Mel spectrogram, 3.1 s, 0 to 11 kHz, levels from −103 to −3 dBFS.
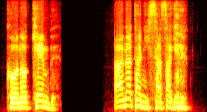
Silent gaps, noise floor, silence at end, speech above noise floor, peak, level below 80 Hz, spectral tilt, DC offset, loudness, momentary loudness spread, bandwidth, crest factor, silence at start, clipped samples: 0.93-1.54 s; under -90 dBFS; 0.3 s; over 77 dB; 0 dBFS; -52 dBFS; -4 dB/octave; under 0.1%; -13 LUFS; 8 LU; 11 kHz; 14 dB; 0.1 s; under 0.1%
